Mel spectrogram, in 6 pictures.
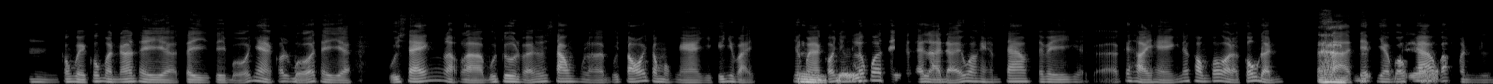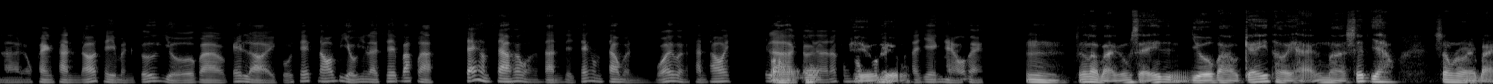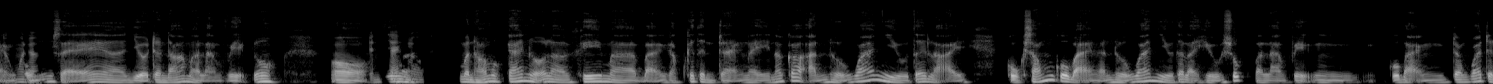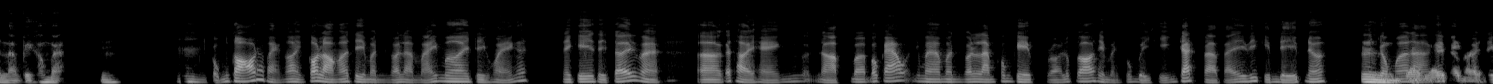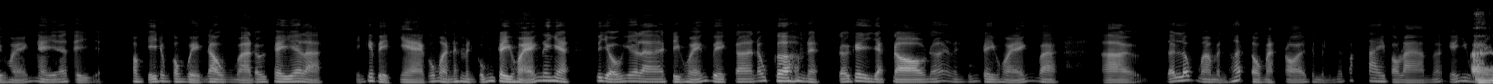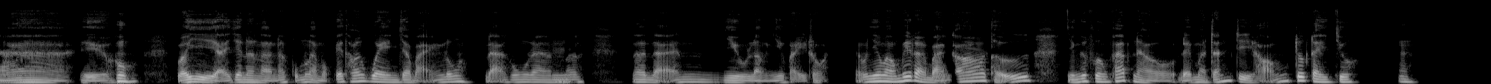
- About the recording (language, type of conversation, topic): Vietnamese, advice, Làm sao để tập trung và tránh trì hoãn mỗi ngày?
- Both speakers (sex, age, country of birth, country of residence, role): male, 20-24, Vietnam, Vietnam, advisor; male, 30-34, Vietnam, Vietnam, user
- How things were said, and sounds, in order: other background noise; background speech; tapping; laughing while speaking: "cơm"; laughing while speaking: "Hiểu"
